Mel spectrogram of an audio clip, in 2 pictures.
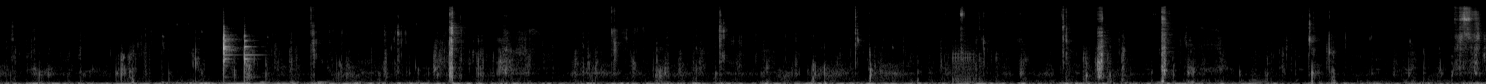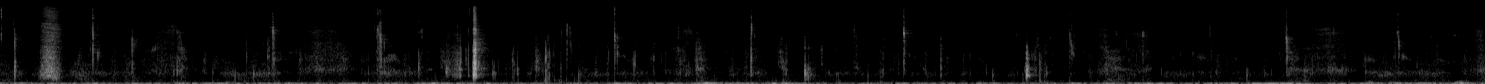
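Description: Close-miked eating: steady chewing with many irregular sharp crunches and clicks as a person eats cow skin, mackerel and fufu in okra-ogbono soup by hand.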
